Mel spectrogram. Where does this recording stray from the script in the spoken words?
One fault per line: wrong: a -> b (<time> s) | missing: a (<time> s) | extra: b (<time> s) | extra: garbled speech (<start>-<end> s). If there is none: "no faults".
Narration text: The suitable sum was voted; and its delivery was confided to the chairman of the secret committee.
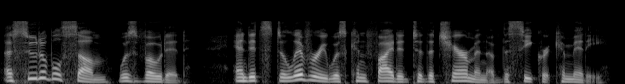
wrong: The -> A (0.0 s)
